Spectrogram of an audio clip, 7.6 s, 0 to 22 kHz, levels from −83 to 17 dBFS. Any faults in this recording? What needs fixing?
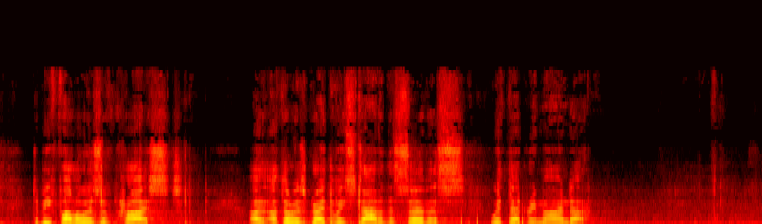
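A train of clicks runs from 4.62 to 5.72 s: about seven similar pulses, unevenly spaced at roughly 6.4 per second, peaking well above the programme level. Likely interference or an unstable interface injecting pulses. Shield cables, separate nearby equipment, and check interface connections and drivers before recording.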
